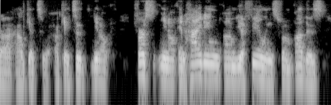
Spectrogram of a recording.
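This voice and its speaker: A man's voice: medium pitch, no room sound. A man from Haiti giving a prepared talk on a video call, hesitant and a little nervous, with many fillers. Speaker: guest speaker.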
